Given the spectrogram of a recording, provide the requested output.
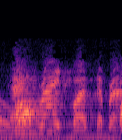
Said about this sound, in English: That's my dog, Tige.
